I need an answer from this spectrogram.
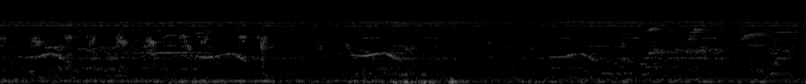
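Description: Birds calling: a short rising-and-falling whistle repeats about every second and a half, with scattered higher chirps between. Under them runs a steady high-pitched insect drone.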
